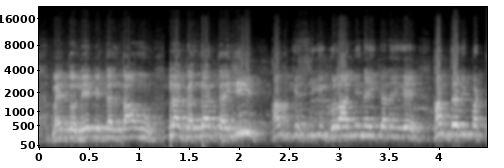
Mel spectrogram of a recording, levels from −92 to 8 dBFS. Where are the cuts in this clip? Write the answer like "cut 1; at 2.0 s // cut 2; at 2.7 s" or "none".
cut 1; at 1.2 s // cut 2; at 2.3 s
